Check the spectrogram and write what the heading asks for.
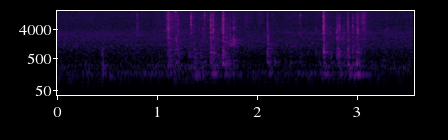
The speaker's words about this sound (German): Hier unter wäre jetzt gerade der Knips. Hier, wo ich mit der Schere drauf zeige. Das heißt, ich nähe jetzt noch ein und noch einmal runter und dann geht die Nadel raus.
